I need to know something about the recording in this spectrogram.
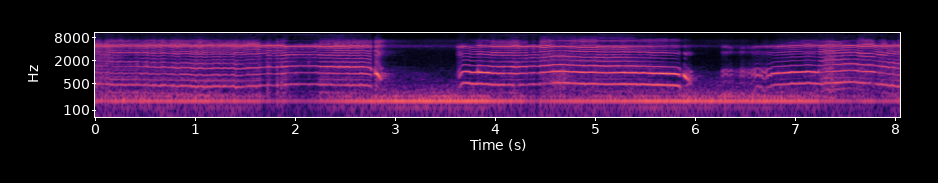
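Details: A hungry young infant cries normally, from a 1967 recording of baby sounds.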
